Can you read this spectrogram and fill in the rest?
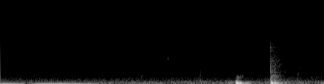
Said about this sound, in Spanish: Entonces, pues cuando no me escuches es que estoy tomando agua.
